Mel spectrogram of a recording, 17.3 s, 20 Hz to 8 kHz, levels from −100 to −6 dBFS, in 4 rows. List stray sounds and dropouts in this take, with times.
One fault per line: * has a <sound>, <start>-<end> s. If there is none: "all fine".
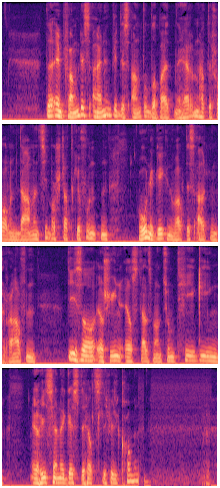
* has a dropout, 15.7-15.8 s
* has a laugh, 17.0-17.1 s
